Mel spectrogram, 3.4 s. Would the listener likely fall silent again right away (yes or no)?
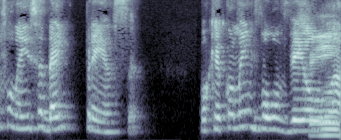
yes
